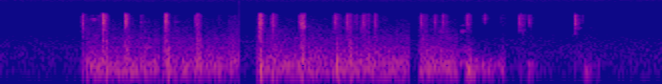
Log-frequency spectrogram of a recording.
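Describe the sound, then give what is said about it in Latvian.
Rapid, uneven clatter of keys on a computer keyboard, a steady burst of typing lasting a few seconds with brief pauses, moderately loud, with no voices; a meeting participant typing during a roll-call vote. “izklausās, ka Māra raksta kaut ko, bet dzirdēt mēs nedzirdam”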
